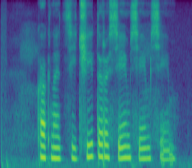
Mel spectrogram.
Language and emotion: Russian, neutral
